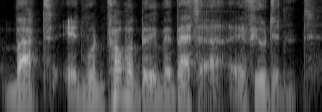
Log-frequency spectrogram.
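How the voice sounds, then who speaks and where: A man playing an older, suave, scheming aristocrat in a radio drama, husky, urbane and insinuating. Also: lowish voice, unhurried, full character voice. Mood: insinuating, amused.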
